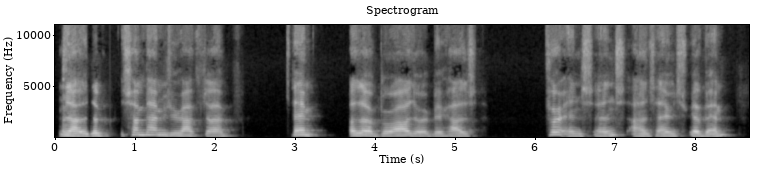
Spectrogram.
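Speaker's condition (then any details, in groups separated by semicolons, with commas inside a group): Tongue cancer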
